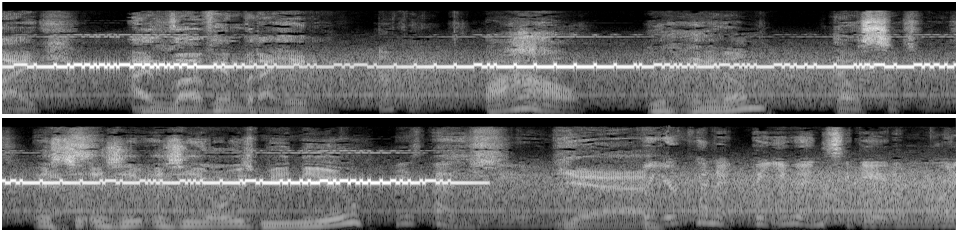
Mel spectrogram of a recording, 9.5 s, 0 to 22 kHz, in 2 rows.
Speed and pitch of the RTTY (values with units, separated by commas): 75 baud, 170 Hz shift, 2100 Hz centre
